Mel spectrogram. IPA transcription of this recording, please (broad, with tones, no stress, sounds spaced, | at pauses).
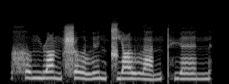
x ɤ˥ ŋ ɻ ɑ˥˧ ŋ ʂ ɤ˥˧ l y˥˩ n t͡ɕ j ɑ˥ ʊ̯ l a˧˥ n pʰ ɥ ɛ˥ n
